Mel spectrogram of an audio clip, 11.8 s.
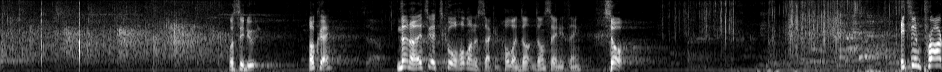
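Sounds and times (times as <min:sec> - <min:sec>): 
audience applause: 0:00.0 - 0:03.1
speech: 0:02.8 - 0:04.3, 0:05.0 - 0:07.9, 0:11.2 - 0:11.7.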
